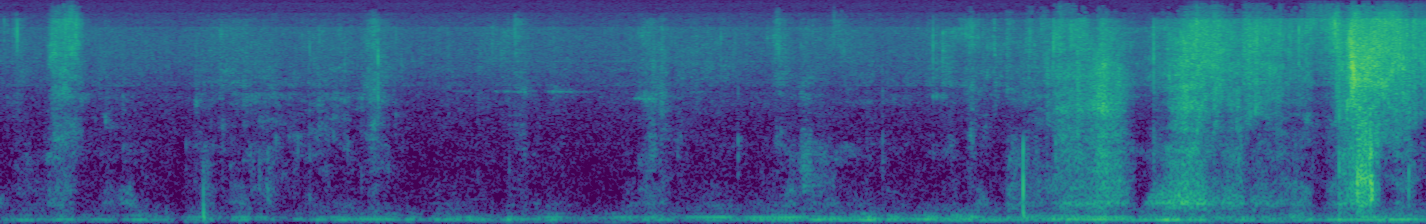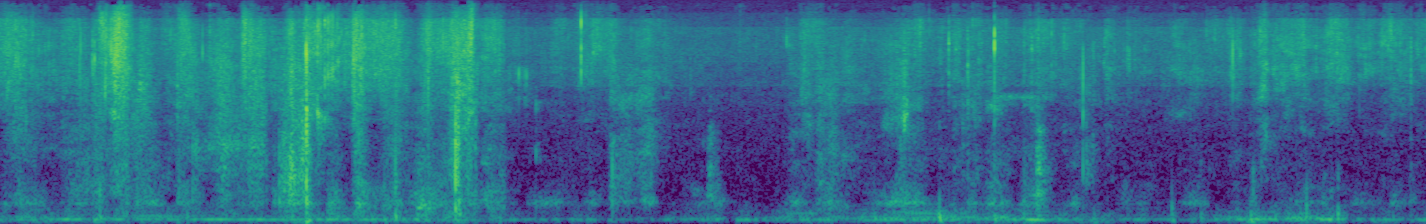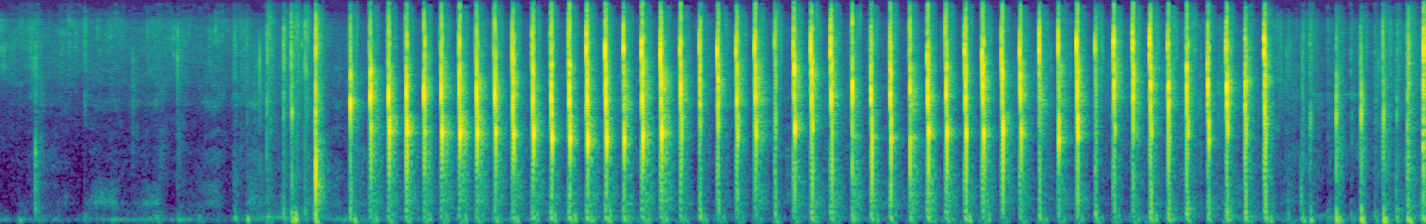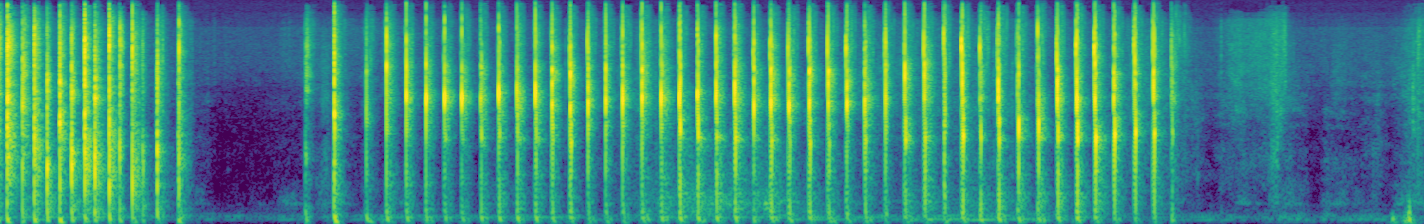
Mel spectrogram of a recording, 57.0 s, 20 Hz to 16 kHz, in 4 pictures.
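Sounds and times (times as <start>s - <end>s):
hands striking head rapidly: 31.1s - 44.7s, 45.8s - 54.6s.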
